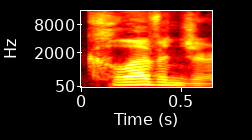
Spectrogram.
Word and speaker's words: Clevenger: microphone there all right Ryan is it Clevelander Clevenger Clevenger all right make sure I get that pronounced right uh from our daily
